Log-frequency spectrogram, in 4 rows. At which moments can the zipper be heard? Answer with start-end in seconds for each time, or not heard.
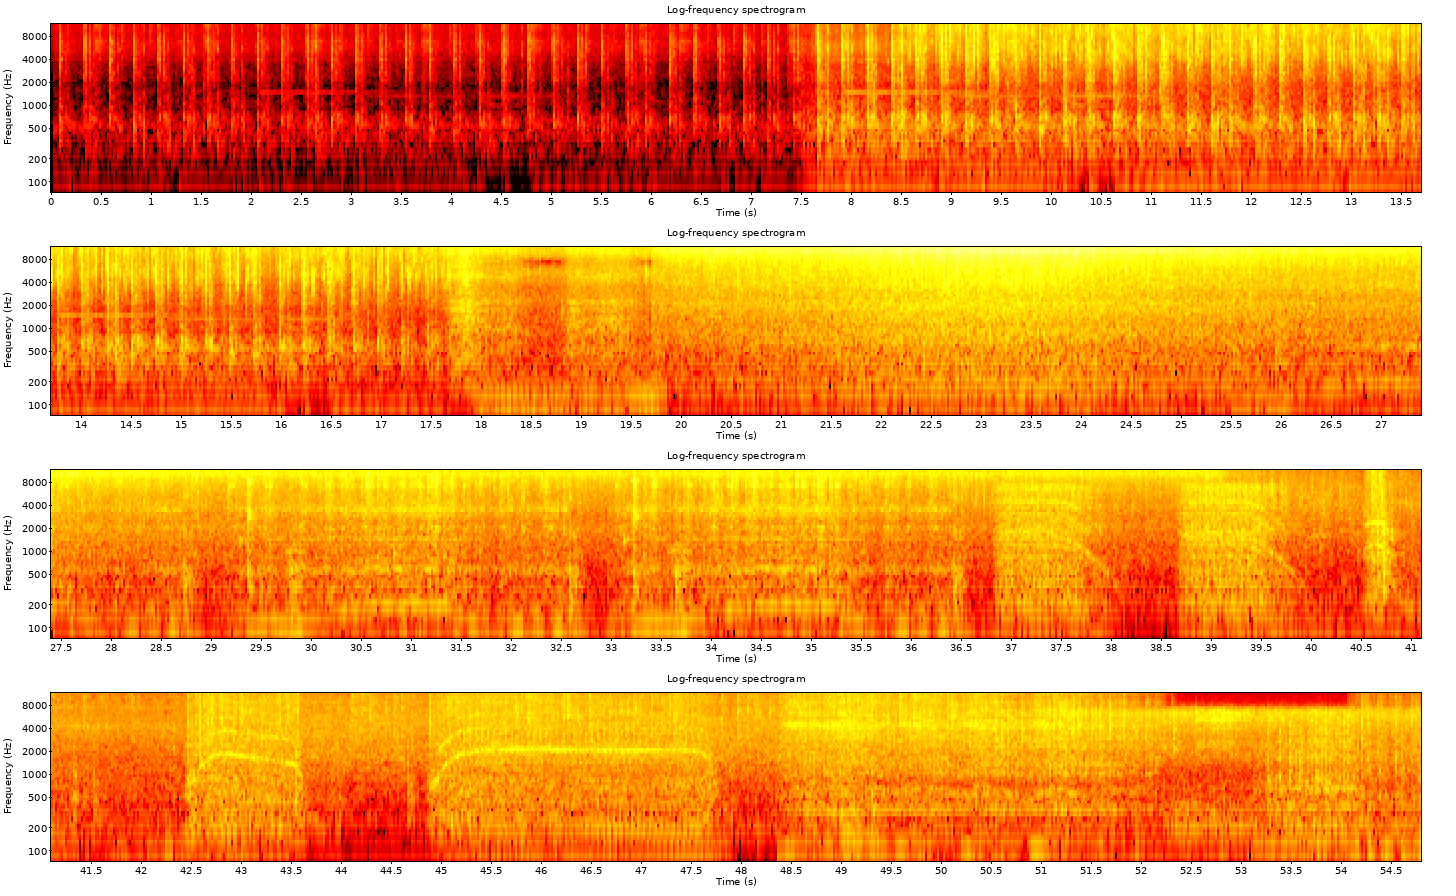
not heard.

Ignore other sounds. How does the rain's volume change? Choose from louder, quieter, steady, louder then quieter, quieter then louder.
louder then quieter.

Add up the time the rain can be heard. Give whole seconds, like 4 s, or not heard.
46 s.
